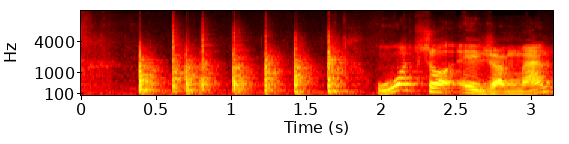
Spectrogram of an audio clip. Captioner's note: tapping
